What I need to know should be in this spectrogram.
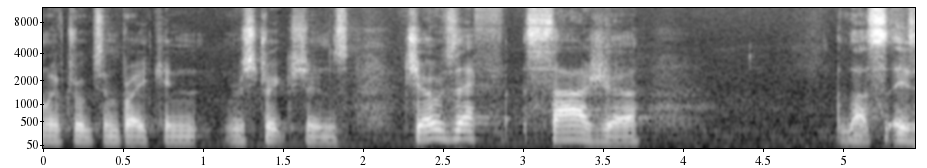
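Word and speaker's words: József Szájer: Joseph Saja, that is how it's pronounced, George, before you ask, a high-profile Hungarian politician, has resigned following the event.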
